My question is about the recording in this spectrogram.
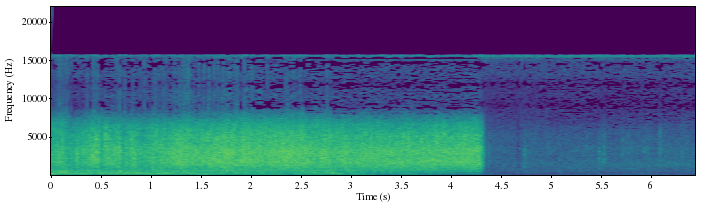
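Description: A loud, steady rushing noise that cuts off suddenly about four seconds in, leaving only a faint low hum.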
